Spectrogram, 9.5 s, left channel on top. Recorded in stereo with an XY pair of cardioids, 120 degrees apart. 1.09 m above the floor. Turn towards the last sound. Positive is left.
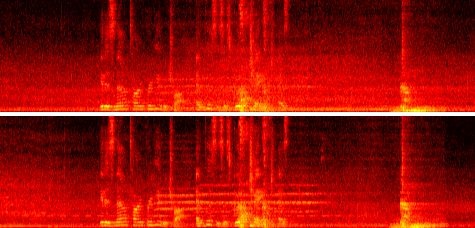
turn(degrees=-50)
